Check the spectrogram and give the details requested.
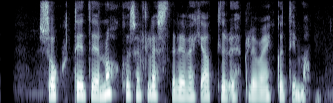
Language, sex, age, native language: Icelandic, female, 30-39, Icelandic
